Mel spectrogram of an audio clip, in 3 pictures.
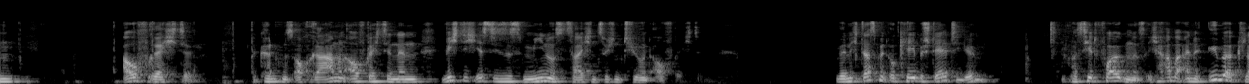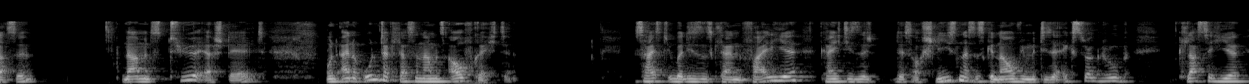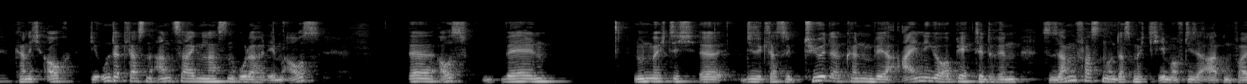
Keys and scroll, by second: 0.0-3.0 typing.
